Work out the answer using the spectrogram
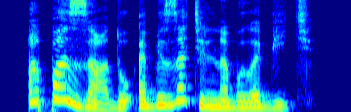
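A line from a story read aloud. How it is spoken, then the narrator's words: Indignant question. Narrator (Russian): возмущенно вопросила я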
